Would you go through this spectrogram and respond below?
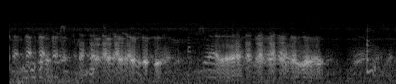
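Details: Many large frogs croaking loudly in a swamp, likely during mating season; a dense chorus of rapid rattling, pulsed croaks overlapping in two long bursts, then fading toward the end.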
